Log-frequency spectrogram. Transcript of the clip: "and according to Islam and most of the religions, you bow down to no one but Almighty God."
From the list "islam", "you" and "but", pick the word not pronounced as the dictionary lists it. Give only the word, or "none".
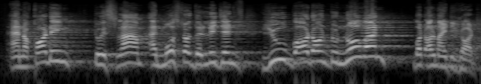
none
